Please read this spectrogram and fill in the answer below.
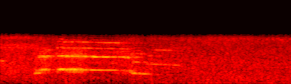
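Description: A rooster crowing once, about half a second in: one long call of about a second and a half that drops in pitch at the end, over faint background hiss.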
